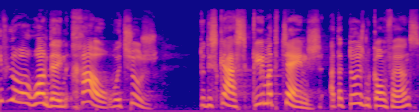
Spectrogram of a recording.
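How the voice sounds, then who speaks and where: A woman with a Greek accent speaks at a fairly slow pace in a high, bright, sharp voice, her pitch swinging very widely and her loudness rising and falling a great deal. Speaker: conference host. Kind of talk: conference interview.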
